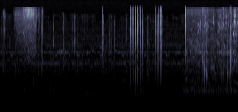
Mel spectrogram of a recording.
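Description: Faint, brief scrapes and ticks of a hand tool working wet concrete: one short scrape near the start and a louder one a little past halfway, with small clicks after it.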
